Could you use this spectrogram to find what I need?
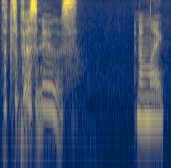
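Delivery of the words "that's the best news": hushed, high-pitched imitated glee; mock excited half-whisper, stretched at the end; retold giddy excitement. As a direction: squeal softly, imitating his delight. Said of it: "happy dance in his bed".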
